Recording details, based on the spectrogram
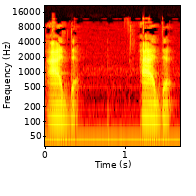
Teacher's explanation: this is not um aspirated so you don't let air out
